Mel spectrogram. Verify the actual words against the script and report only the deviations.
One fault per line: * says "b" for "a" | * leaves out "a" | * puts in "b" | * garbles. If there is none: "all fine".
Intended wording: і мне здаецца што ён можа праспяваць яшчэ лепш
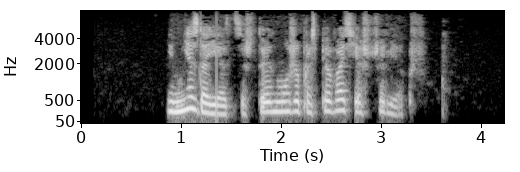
all fine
